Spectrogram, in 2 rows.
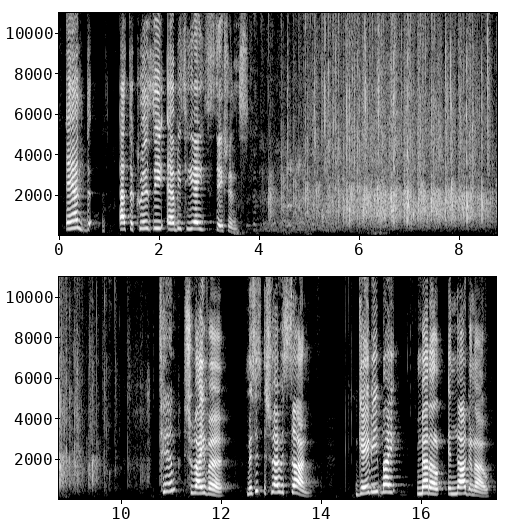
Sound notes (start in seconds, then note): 4.1 applause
